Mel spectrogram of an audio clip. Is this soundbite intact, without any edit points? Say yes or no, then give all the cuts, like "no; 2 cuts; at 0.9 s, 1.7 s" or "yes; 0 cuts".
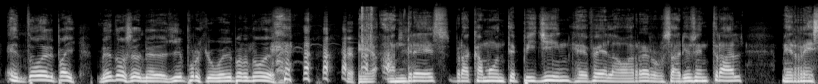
no; 1 cut; at 3.6 s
